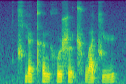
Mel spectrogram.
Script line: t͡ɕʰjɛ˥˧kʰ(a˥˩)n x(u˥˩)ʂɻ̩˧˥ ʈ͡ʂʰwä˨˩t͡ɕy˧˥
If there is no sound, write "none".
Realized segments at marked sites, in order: ə˥˩, u˥

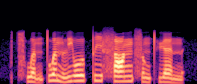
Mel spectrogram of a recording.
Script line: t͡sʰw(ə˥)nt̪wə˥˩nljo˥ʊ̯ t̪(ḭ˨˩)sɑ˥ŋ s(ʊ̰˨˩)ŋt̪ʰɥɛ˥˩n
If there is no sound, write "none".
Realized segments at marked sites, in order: ə̰˨˩, i˥, ʊ˥˧

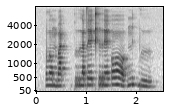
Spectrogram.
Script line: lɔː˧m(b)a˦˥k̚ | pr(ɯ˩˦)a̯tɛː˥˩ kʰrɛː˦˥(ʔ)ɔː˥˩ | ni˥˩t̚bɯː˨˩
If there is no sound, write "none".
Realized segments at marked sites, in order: b, ɯ˧, ʔ

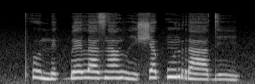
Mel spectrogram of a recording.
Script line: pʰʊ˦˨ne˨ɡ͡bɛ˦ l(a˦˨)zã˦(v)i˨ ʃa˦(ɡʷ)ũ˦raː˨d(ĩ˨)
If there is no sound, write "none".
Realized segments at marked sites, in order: a˦, v, kʷ, i˨

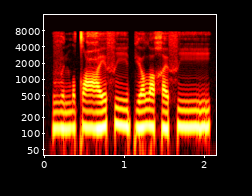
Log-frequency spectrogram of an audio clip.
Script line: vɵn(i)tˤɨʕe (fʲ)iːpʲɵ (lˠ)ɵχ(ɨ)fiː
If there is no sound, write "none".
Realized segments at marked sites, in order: ɨ, f, lˠ, e

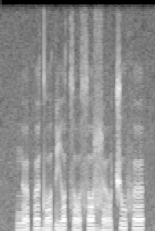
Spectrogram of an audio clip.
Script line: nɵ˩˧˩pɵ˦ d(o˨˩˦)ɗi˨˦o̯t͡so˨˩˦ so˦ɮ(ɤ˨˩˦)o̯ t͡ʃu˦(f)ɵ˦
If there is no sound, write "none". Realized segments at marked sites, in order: o˨˦, ɵ˨˩˦, f

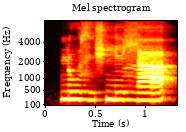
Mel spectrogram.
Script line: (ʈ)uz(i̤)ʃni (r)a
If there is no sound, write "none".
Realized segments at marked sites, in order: ɳ, i̤, ɮ

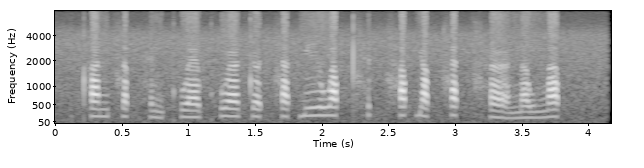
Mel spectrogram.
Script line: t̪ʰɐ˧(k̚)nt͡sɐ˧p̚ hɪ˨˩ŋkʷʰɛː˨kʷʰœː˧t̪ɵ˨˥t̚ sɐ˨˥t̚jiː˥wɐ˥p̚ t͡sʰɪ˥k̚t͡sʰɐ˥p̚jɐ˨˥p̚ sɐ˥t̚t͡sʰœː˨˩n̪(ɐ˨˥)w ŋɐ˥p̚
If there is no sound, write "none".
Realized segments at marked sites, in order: none, ɐ˨

